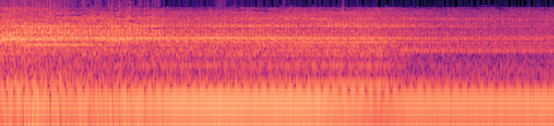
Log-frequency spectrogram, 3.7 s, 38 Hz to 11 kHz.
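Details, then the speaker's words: Hallowell Acadia heat pump during fall preventive maintenance, compressor started by pushing contactor in for 3–5 seconds: steady low hum starts cleanly, even pitch, faint hiss of refrigerant moving; compressor runs normally. "okay go ahead run it for 3 to 5 Seconds make sure everything starts up just fine you'll probably hear a little bit of uh refrigerant moving at this point and that's perfectly okay"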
